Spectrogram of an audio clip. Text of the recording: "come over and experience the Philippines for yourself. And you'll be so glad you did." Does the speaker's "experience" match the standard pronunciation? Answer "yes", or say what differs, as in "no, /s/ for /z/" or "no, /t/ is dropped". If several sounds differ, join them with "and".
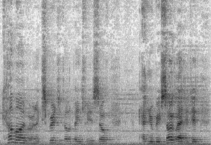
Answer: yes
